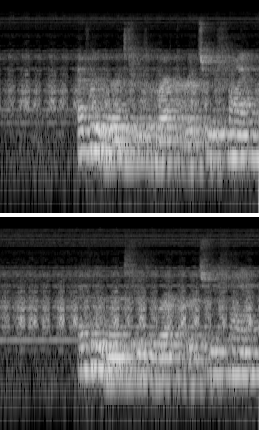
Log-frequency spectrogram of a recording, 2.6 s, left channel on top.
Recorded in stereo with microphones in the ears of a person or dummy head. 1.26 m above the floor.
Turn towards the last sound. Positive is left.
turn(degrees=70)  # may be behind; listen again after turning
